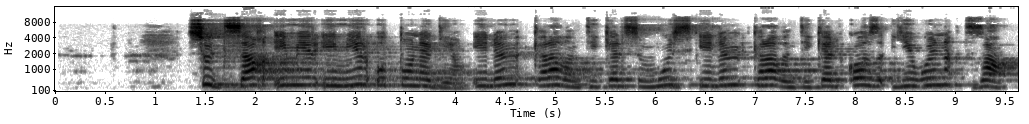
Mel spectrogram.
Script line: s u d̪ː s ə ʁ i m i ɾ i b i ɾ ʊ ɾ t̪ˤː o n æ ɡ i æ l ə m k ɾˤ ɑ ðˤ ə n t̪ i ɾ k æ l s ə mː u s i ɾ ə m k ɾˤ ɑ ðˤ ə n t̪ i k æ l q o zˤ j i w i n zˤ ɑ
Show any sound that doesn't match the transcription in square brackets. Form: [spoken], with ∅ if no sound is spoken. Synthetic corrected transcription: s u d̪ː s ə ʁ i m i ɾ i [m] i ɾ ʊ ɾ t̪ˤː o n æ ɡ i [i] l ə m k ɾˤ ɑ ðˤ ə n t̪ i [∅] k æ l s ə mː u s i [l] ə m k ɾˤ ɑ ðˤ ə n t̪ i k æ l [k] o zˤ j i w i n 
